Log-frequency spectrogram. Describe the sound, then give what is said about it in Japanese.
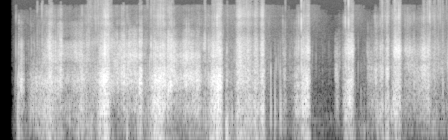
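Scratchy crackling and rustling as earwax that has come out to the entrance of the ear canal is worked loose during ear cleaning, in irregular bursts with brief pauses, heard alone without any talking. “このポリポリとした音。”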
